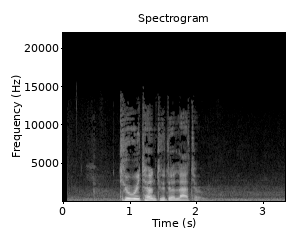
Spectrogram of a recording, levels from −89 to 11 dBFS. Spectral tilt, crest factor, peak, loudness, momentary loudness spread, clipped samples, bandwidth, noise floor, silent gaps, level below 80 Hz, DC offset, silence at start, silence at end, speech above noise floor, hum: -6.5 dB/octave; 18 dB; 0 dBFS; -14 LUFS; 22 LU; under 0.1%; 12.5 kHz; -40 dBFS; none; -32 dBFS; under 0.1%; 0.85 s; 0.55 s; 26 dB; none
